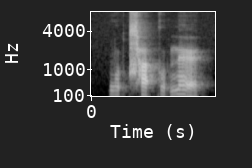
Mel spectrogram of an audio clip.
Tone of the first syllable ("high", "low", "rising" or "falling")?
high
